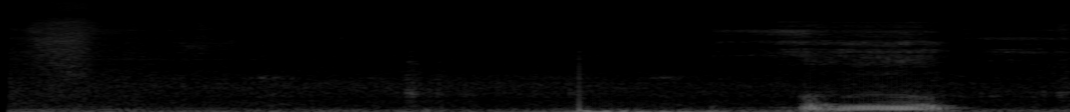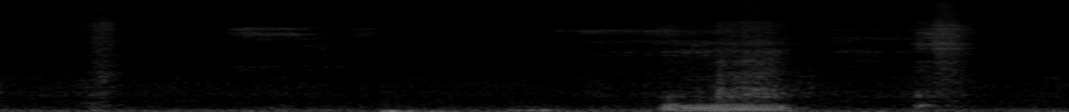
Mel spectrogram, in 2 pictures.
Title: Zeus snoring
